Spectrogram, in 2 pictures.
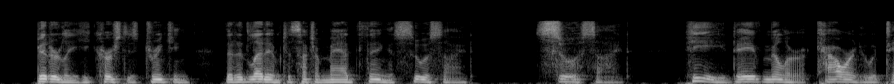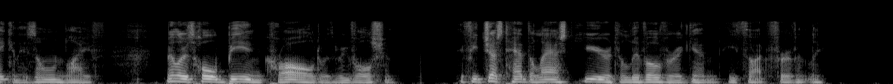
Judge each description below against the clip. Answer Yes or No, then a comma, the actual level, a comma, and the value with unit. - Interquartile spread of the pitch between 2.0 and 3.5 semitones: Yes, average, 3.0 semitones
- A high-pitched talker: No, low, 105 Hz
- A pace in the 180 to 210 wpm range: No, average, 160 wpm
